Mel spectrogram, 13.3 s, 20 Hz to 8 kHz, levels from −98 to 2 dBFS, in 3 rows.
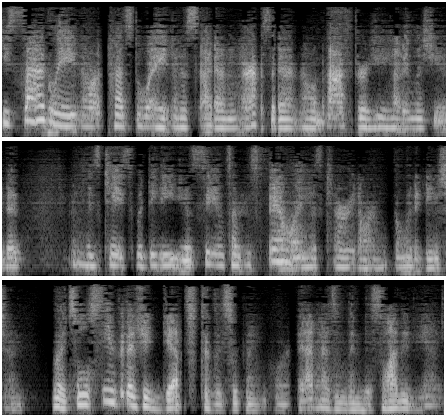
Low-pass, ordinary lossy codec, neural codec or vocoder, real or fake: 7.2 kHz; MP3, 32 kbps; codec, 44.1 kHz, 0.9 kbps, DAC; fake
